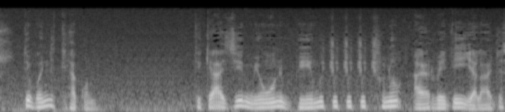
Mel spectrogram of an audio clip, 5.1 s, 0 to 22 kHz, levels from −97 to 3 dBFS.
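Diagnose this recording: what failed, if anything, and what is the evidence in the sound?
Repeated frames, codec or storage stage. At 1.37–1.79 s and 3.32–3.74 s (after "میون بیمہٕ"), a 139 ms block stutters three extra times, adding 418 ms each.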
